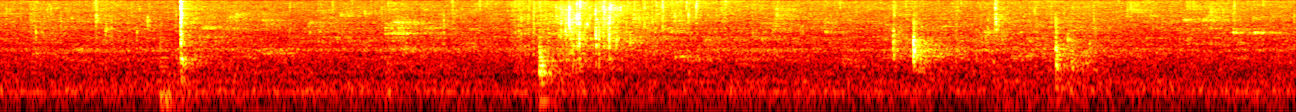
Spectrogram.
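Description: Near silence: a faint steady hum with about five soft, brief taps and clicks, small kitchen handling sounds around a pan of crumbled cornbread being moistened with hot broth.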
